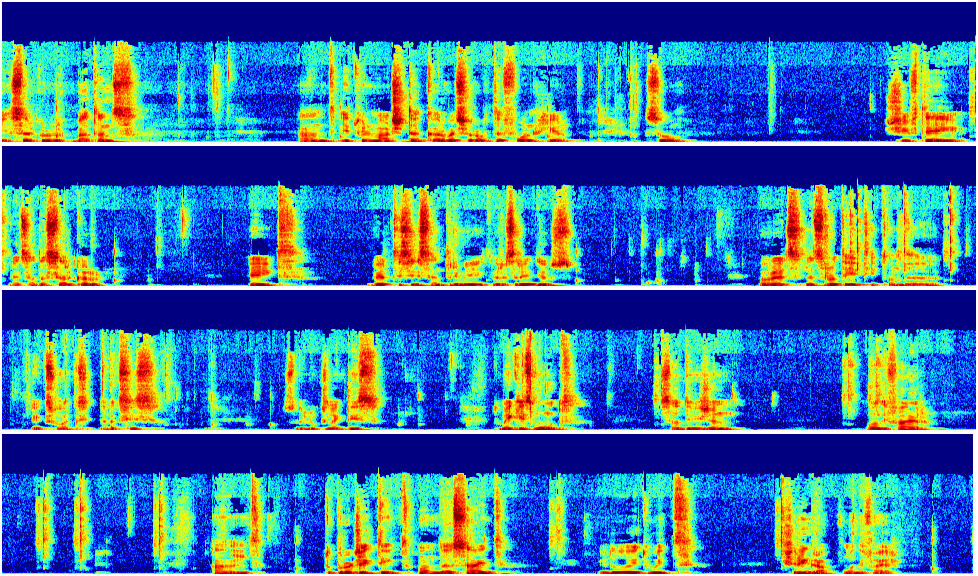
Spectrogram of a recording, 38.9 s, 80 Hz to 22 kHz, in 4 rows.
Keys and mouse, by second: 0.0 middle click, 0.6 middle click, 3.4-4.6 middle drag, 5.5 middle click, 6.1 shift+a, 15.5 middle click, 18.2 click, 19.2-20.9 drag, 22.2-23.5 drag, 24.6-26.0 drag, 27.8 click, 28.1 click, 30.0 click, 32.2 middle click, 34.8-37.0 drag, 38.5 click.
